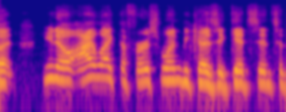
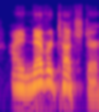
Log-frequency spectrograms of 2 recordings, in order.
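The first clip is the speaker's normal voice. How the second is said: mock deadpan delivery, lower pitch; 6 semitones lower than usual. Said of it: "looks him dead in the face".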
